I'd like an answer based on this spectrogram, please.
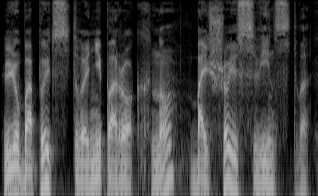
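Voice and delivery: low, very slow cat sage; ponderous, reproachful low drawl; Баюн, sighing. A narrator's reading. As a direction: sigh it out slowly, drawn-out and deep. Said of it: "вздохнул Баюн".

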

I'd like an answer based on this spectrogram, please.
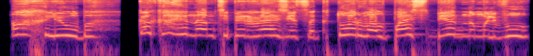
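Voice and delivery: high-pitched, weary fussing; dismissive. A narrator's reading. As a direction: wave your sister's point away, squeakily. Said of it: "отмахнулась Альбина Яновна".

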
